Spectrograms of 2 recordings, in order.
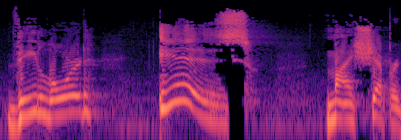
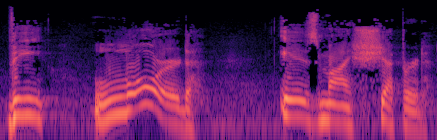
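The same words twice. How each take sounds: First: The word is carries the main stress. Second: The word Lord carries the main stress. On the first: He is the shepherd now, in the present. "Something to be said about that present tense" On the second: It is the Lord who is the shepherd. "this is the Lord"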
